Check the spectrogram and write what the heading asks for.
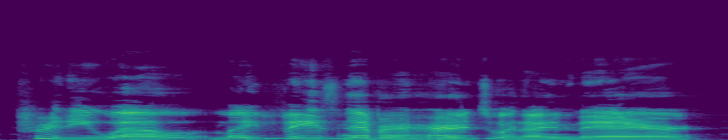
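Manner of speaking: slow, strained voice of a princess in pain; pained Cadance. A narrator's reading. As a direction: drag each word out through the hurt. Cadance's suffering voice.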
